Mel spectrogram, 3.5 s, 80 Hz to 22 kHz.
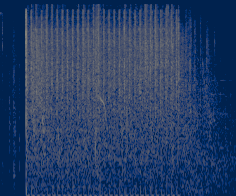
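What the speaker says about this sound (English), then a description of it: "if I full auto it at close range so that spread isn't a huge concern" Full-auto gunfire from a weapon in Battlefield 6, a rapid, steady burst of about two dozen evenly spaced shots lasting just over two seconds, loud and close, ending in a short reverberant tail.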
